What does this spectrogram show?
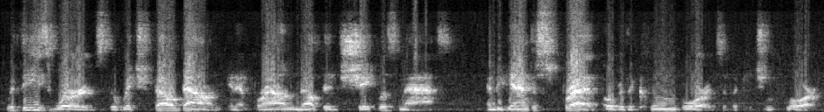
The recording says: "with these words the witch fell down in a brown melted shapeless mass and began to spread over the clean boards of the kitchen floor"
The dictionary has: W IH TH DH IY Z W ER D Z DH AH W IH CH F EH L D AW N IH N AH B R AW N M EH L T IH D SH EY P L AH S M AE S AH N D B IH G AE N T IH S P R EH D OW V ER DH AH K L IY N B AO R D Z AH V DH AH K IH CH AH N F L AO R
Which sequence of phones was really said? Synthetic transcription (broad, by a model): W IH DH IY Z W ER D Z DH AH W IH CH F EH L D AW N IH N AH B R AW N M EH L T IH D SH EY P L AH S M AE S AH N B IH G AE N T IH S P R EH D OW V ER DH AH K L IY N B AO R D Z AH V DH AH K IH CH N F L AO R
